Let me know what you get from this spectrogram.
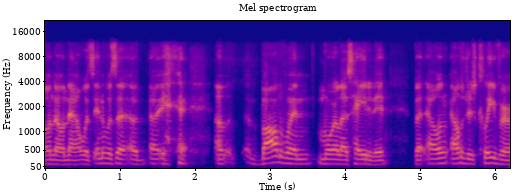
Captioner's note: laugh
